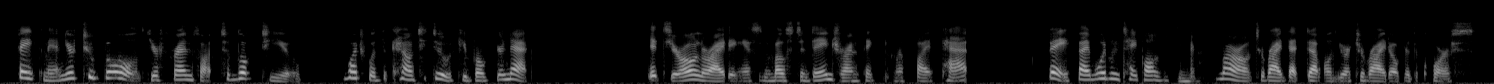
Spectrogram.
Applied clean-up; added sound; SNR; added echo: neural diffusion model UNIVERSE++.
